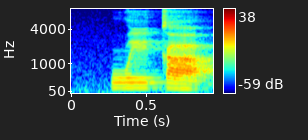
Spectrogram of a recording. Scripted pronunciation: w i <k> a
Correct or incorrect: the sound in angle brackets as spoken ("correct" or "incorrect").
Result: correct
